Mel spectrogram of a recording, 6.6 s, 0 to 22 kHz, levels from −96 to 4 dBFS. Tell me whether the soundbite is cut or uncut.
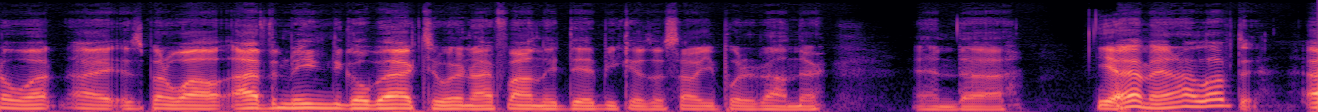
uncut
